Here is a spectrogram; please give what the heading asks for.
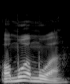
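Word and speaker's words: ʻOumuamua: Oumuamua? Oumuamua.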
